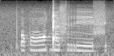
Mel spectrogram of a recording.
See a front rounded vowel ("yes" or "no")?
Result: yes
